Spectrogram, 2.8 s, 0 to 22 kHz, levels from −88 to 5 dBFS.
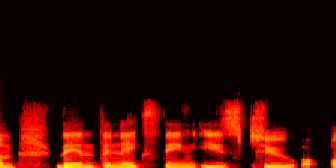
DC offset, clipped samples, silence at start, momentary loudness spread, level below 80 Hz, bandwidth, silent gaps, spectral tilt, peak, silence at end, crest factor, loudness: under 0.1%; under 0.1%; 0 s; 6 LU; -74 dBFS; 9.2 kHz; 2.64-2.76 s; -4.5 dB/octave; -10 dBFS; 0 s; 18 dB; -28 LUFS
